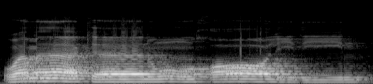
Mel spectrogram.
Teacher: വമാ എന്ന് മീമിൻ്റെ അലിഫിനെ തർക്കീഖ് ചെയ്യണം. കാനൂ ഇവിടെയൊക്കെ അലിഫുകൾ തർക്കീഖോടുകൂടി ഉച്ചരിക്കുക.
